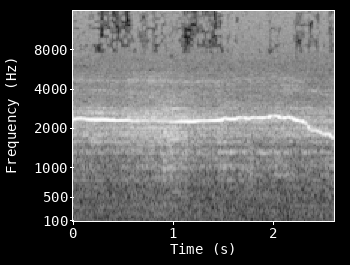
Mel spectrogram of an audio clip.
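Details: Hallicrafters S-40A shortwave receiver during alignment, BFO that would not zero beat: steady high whistle near two kilohertz sliding lower as dial moves; beat oscillator heterodyne, pitch shifting with band switch flexing, switch then cleaned.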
